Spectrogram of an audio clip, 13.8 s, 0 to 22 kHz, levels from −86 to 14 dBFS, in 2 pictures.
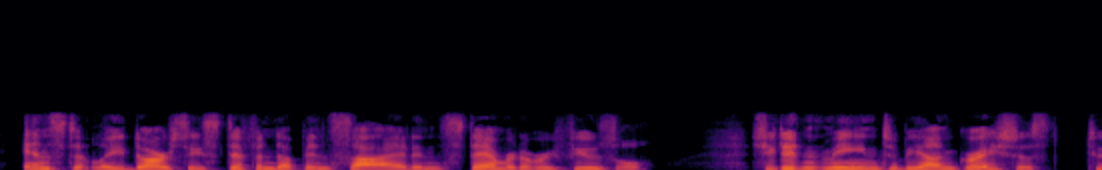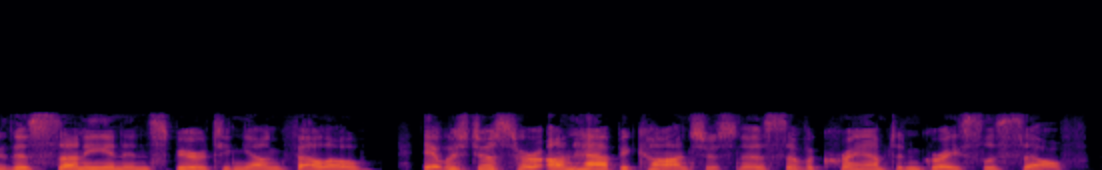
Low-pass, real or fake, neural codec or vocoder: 7.2 kHz; real; none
